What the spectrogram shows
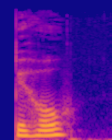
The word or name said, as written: behov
